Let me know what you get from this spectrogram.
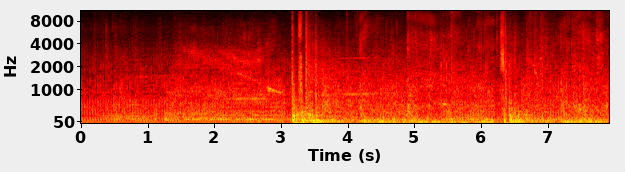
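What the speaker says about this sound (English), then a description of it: "I just need to shoot that thing one more time" Gunshots in a video game: a couple of sharp, loud blasts stand out over a constant roaring, rumbling backdrop like engines or helicopter noise.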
